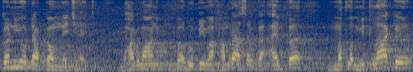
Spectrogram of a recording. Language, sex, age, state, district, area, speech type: Maithili, male, 30-45, Bihar, Supaul, urban, spontaneous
